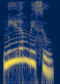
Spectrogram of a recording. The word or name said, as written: ನೀಳಂಬಿಸು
